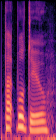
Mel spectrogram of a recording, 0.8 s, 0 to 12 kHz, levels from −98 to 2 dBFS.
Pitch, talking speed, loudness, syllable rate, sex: 185 Hz, 220 wpm, -16 LUFS, 4.9 syllables/s, female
